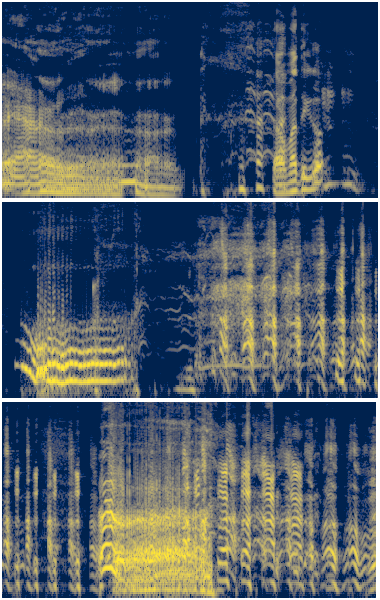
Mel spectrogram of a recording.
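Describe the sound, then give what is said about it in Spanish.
A person imitates Chewbacca's Wookiee roar with several loud, warbling, growly howls of rising and falling pitch, separated by brief pauses, with a short spoken remark and laughter in between. “Sí, tu versión de un grito de Chubaca.”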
